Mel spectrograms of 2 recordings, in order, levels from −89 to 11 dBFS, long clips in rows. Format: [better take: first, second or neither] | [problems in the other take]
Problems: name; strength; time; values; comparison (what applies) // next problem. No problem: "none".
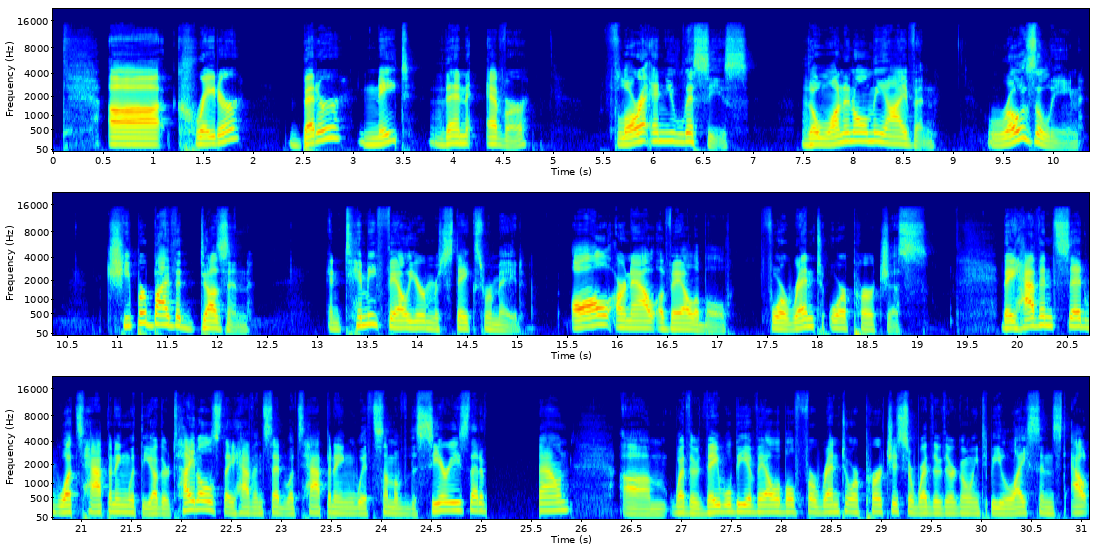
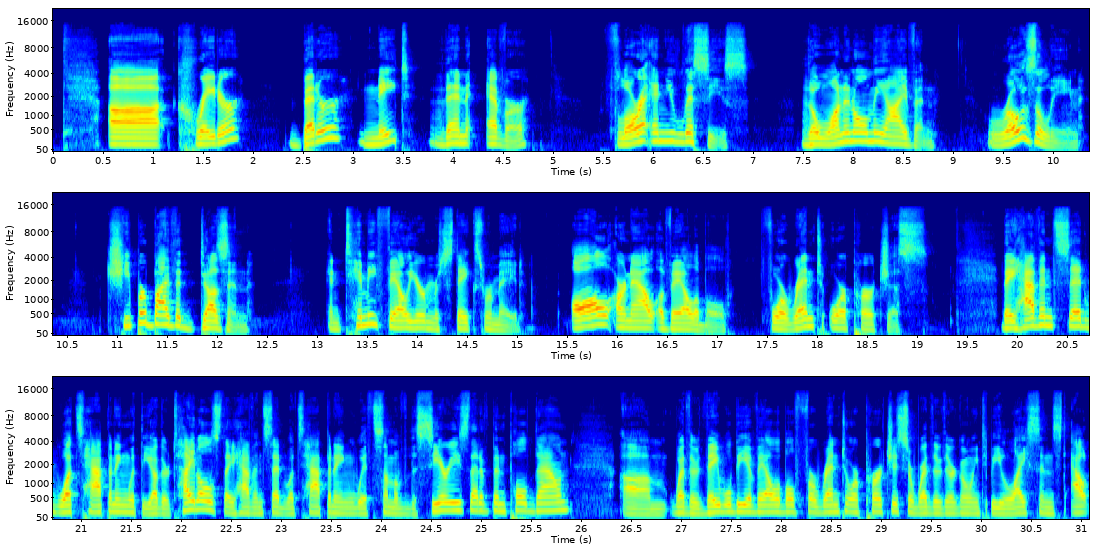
second | audio cutting out; at 25 s for 0.5 s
